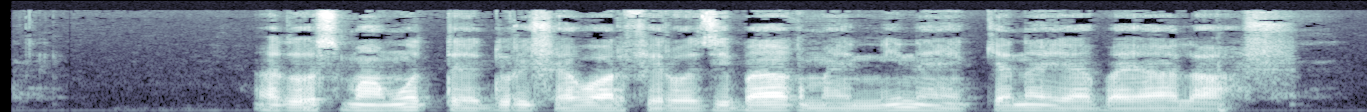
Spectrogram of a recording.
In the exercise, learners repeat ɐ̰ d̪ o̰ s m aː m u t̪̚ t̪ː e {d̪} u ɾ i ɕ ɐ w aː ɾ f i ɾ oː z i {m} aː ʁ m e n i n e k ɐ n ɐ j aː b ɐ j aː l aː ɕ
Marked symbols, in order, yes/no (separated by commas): yes, no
